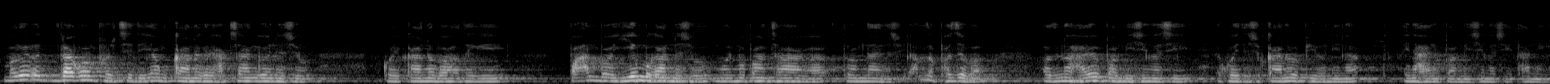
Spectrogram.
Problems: none marked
